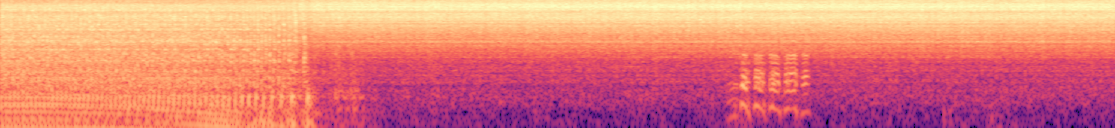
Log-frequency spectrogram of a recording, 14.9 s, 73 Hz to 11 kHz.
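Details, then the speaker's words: 1964 LeRoi 125G1 trailer air compressor, straight-piped, building to about 80 PSI: loud engine runs steadily then abruptly dies at about four seconds, leaving an air hiss; stalls under load, owner suspects too little warm-up on choke. "So, why is it shutting off? Are we just not letting it warm up enough with the choke?"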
